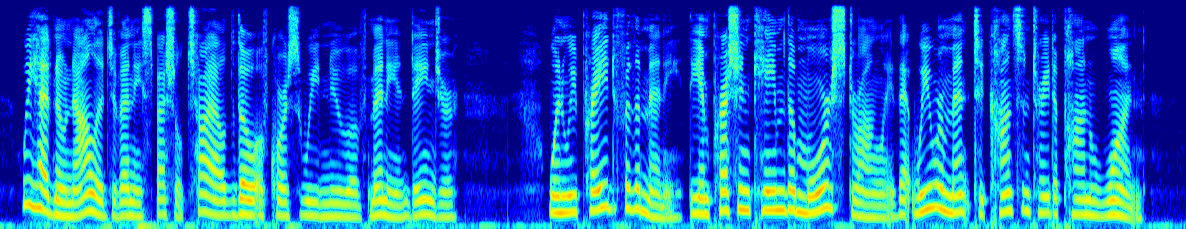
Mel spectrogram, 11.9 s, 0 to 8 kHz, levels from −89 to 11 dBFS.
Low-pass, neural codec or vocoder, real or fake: 7.2 kHz; codec, 16 kHz, 16 kbps, FreqCodec, larger model; fake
